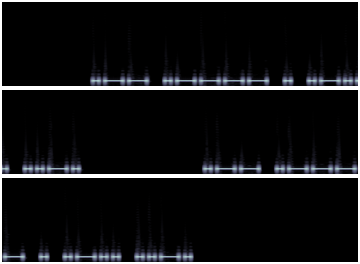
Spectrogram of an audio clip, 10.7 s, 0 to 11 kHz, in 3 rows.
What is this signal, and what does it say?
Morse code, heard as a keyed tone, about 21 wpm, 700 Hz. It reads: W1ELF W1ELF
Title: USA Call Signs - 5 Characters - Repeated 2x - 20wpm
